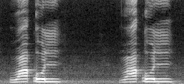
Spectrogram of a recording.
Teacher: قاف حروف مستعلیہ ہے, اسے ہم موٹا کر کے پڑھیں گے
